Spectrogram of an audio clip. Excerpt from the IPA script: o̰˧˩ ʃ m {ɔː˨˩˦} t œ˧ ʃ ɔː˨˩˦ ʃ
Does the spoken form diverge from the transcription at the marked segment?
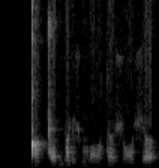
no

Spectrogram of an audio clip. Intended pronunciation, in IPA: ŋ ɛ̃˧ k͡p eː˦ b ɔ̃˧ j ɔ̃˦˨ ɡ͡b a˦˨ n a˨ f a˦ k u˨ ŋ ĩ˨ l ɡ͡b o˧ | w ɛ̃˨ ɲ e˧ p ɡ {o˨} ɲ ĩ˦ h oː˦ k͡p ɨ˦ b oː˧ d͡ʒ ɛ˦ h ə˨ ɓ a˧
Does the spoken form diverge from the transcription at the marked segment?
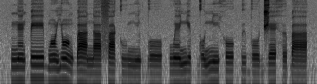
no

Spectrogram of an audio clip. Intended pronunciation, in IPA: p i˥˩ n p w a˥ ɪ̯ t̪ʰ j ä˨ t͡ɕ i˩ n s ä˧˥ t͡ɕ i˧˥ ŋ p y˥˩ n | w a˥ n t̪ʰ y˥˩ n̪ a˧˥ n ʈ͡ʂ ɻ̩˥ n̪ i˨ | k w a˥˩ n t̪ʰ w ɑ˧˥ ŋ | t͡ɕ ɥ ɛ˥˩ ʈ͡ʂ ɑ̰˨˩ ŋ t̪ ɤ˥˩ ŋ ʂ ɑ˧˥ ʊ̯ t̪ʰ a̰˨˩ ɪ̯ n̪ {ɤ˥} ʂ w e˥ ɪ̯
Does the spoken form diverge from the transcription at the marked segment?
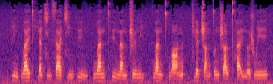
yes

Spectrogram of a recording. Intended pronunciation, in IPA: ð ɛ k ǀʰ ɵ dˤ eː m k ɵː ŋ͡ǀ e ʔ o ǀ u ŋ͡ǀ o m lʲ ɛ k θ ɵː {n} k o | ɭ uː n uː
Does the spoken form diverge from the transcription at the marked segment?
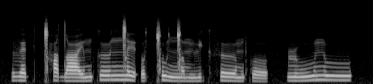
yes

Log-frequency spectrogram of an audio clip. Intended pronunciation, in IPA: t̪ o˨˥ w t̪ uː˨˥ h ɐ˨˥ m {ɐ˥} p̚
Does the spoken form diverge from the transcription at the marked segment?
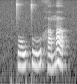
yes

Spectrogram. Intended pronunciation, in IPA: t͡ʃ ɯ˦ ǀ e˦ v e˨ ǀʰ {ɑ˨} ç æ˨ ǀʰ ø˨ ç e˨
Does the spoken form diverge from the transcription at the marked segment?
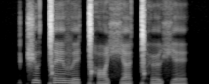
no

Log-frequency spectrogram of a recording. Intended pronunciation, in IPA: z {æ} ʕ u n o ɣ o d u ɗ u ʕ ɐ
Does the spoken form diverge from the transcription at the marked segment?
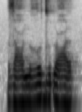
yes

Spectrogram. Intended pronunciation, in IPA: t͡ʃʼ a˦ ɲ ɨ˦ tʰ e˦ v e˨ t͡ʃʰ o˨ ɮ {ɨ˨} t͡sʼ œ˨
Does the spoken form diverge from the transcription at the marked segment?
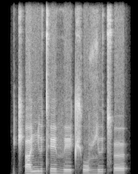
no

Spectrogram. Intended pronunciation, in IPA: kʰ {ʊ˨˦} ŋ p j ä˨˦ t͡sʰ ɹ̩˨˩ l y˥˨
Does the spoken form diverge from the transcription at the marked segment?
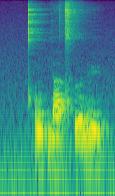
no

